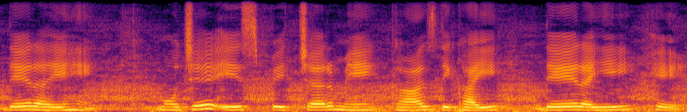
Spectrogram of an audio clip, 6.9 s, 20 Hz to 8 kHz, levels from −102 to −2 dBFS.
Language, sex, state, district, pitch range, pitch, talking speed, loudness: Hindi, female, Madhya Pradesh, Dhar, 200-225 Hz, 210 Hz, 105 wpm, -14 LUFS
